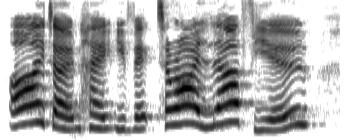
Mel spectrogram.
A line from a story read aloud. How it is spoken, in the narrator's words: Claire shouts down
